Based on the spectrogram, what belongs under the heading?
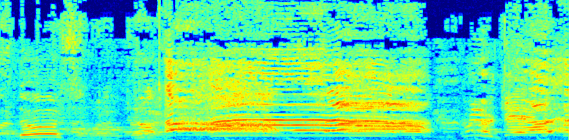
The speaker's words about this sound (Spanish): Y lo graban en vídeo para subirlo a las redes sociales. Graban a los chavales dando gritos al recibir el calambrazo.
